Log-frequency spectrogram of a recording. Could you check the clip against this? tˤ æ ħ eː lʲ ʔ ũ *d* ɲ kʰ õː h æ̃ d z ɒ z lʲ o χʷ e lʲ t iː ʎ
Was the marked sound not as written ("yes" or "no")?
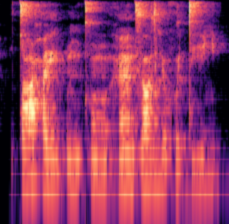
yes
